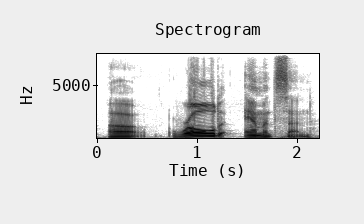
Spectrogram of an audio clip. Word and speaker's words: Roald Amundsen: You know, the South Pole was reached by Norwegian explorer Roald Amundsen. Okay. I think that's how it's pronounced.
